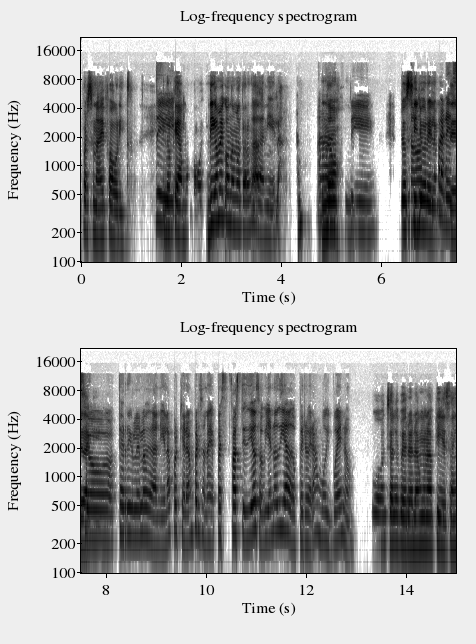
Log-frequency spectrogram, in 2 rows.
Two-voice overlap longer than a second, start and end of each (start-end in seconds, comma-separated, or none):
6.5-8.1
